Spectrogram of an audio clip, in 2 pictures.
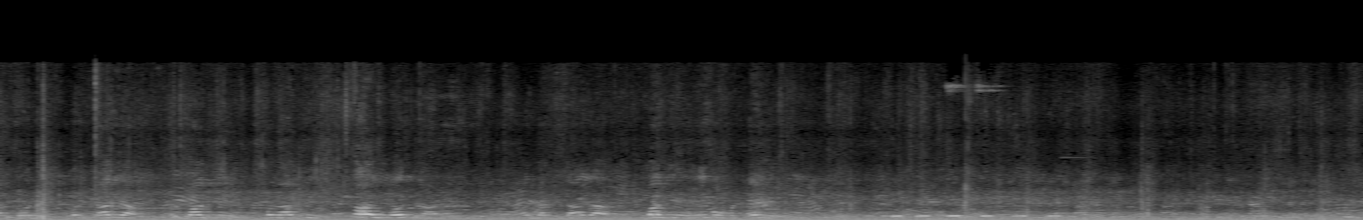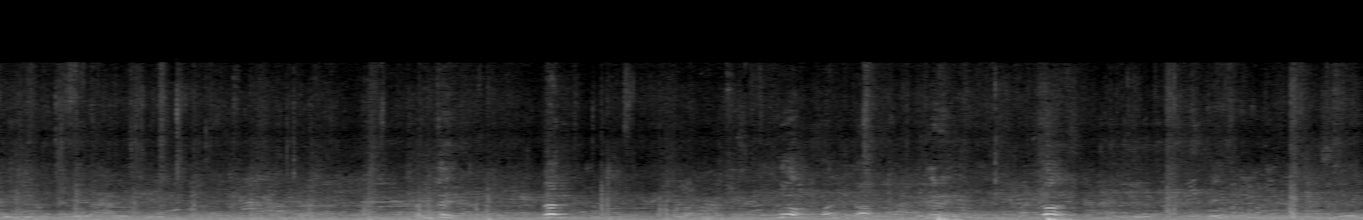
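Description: A crowd of people chatters in the background outdoors.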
